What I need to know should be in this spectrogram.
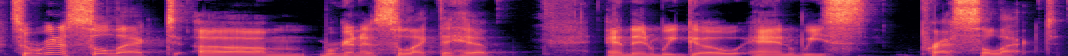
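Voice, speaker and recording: A man hosting a casual live software tutorial, exclamatory and given to interjections. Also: on the high side, animated, normal speed. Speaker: livestream tutorial host.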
